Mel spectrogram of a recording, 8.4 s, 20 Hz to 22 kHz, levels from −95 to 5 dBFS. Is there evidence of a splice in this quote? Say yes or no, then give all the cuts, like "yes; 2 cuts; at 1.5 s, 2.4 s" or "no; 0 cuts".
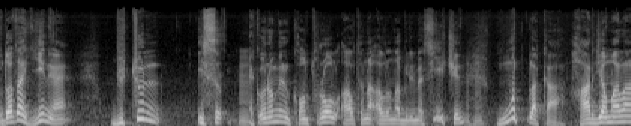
yes; 1 cut; at 3.0 s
